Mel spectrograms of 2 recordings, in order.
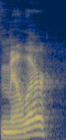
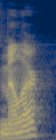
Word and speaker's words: Millar: get over the fact oh is it just pronounced Miller I'd assume because a was Millar but maybe it's just Miller fact that well some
